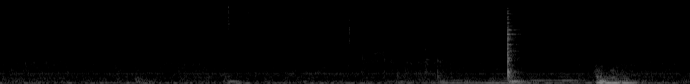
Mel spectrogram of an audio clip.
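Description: Knife and fork cutting into a soft, cheesy cauliflower gratin on a plate, with faint scattered clicks of the cutlery. A sharper clink of metal on the plate comes a little after five seconds, and a short low thump about a second later.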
